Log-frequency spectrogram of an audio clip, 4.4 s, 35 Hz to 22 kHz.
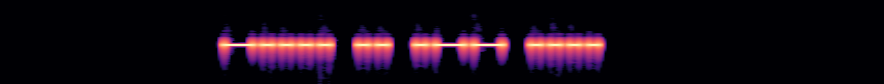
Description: Morse code, heard as a keyed tone, about 25 wpm, 700 Hz. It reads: 6IWH
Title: Four Challenging Letter-Number Combinations 25wpm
